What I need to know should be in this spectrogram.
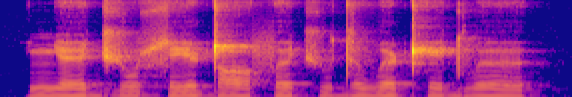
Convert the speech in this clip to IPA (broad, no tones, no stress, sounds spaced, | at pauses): ɲ ɛ d͡ʒ o ɬ e ʈ ɑ f ə t͡ʃ u d ə w ə ʈʰ e d w ə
